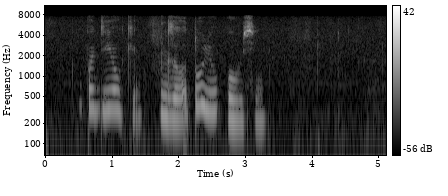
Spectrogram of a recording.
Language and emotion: Russian, sad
